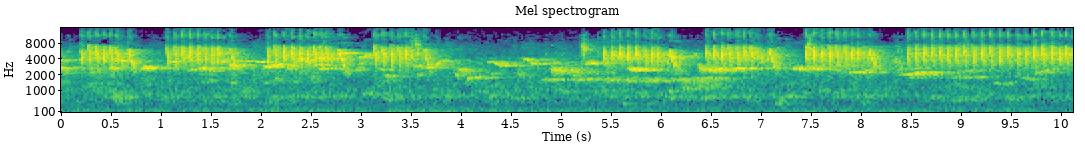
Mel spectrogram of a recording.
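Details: Bursts of harsh, buzzy trilling from a Hill Prinia, roughly one burst each second, singing in 'ngiwit wit' style as a lure for other birds, with faint whistles underneath.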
